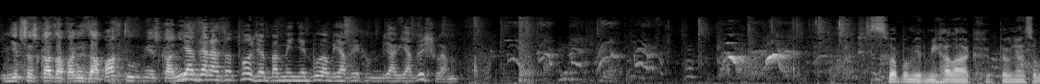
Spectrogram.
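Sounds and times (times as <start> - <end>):
speech: 0.0 - 4.9, 8.8 - 10.3
dog whining and whimpering: 4.8 - 10.3.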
